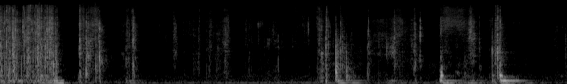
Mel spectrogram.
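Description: Tarot cards being shuffled and drawn, giving a run of soft riffling and papery crinkles in several bursts separated by brief pauses, close by, with no voice.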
